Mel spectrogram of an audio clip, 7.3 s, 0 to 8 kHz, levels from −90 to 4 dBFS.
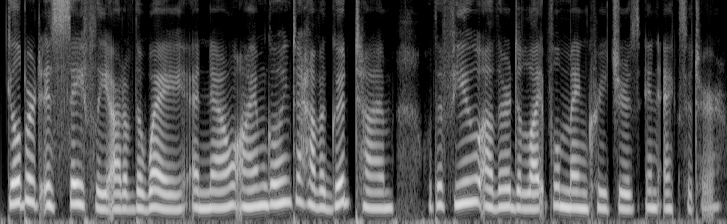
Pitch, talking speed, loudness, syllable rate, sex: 235 Hz, 215 wpm, -17 LUFS, 5.4 syllables/s, female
